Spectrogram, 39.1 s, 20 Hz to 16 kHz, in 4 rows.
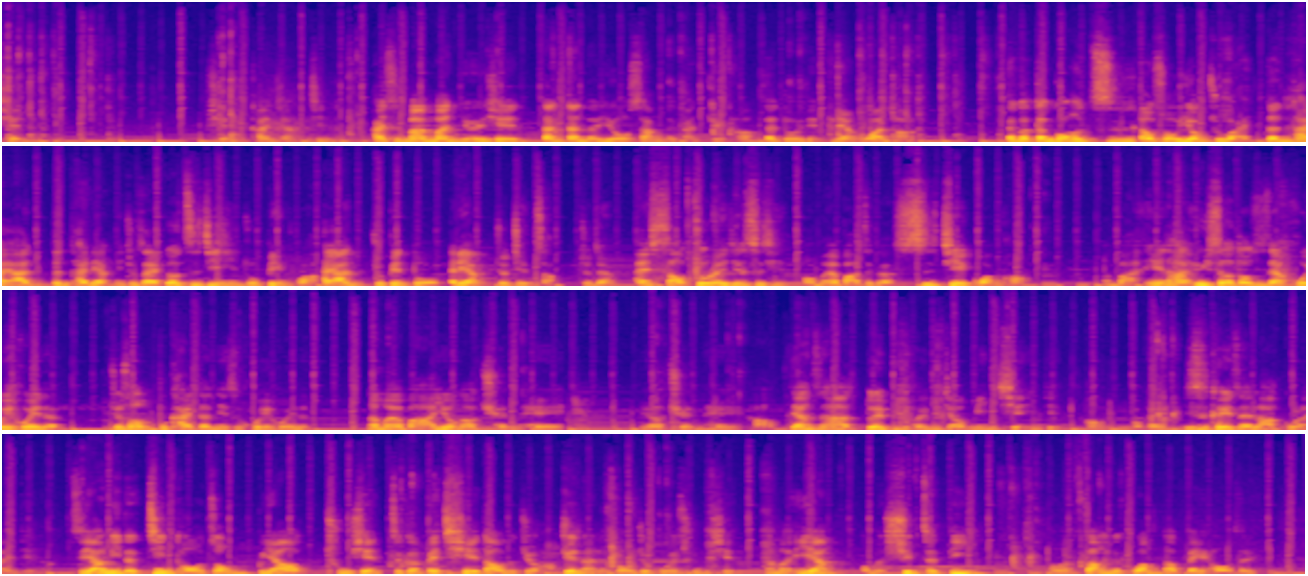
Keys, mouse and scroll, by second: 0.1 KP_0, 0.3 KP_0, 1.7 KP_0, 2.7 ctrl+s, 2.9-3.6 scroll down 3, 3.6 click, 4.2 g, 5.3 g, 5.6 scroll up 3, 5.9 click, 6.6 KP_0, 7.5 scroll down 6, 9.1 scroll down 5, 9.6 scroll up 4, 9.9 middle click, 10.3-10.9 scroll down 3, 14.5 KP_0, 14.7 scroll up 1, 15.0 ctrl+s, 17.5 click, 18.6 scroll down 2, 18.8-19.3 middle drag, 19.4-19.7 scroll down 6, 20.3-22.3 middle drag, 22.3 click, 25.0 click, 25.4 ctrl+s, 26.3 scroll down 6, 27.0 click, 28.2 g, 30.1-32.3 scroll up 4, 32.3 g, 33.5 ctrl+s, 33.6-33.9 scroll up 3, 33.9 ctrl+s, 34.6-35.6 scroll down 14, 34.9 middle click, 35.6-36.9 middle drag, 36.9 shift+d, 37.3 g.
